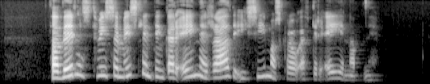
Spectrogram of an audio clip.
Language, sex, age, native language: Icelandic, female, 40-49, Icelandic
